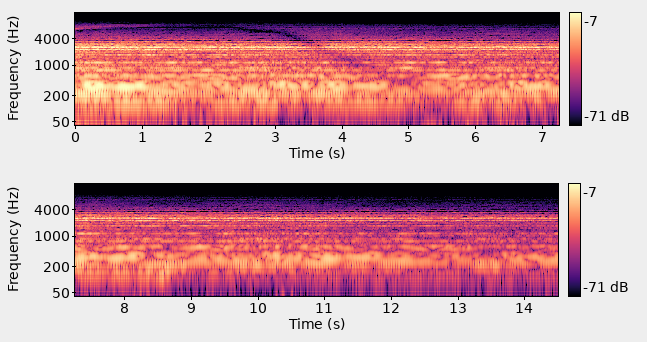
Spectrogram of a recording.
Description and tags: trippy stereo phased chorused end
end, phase, trippy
